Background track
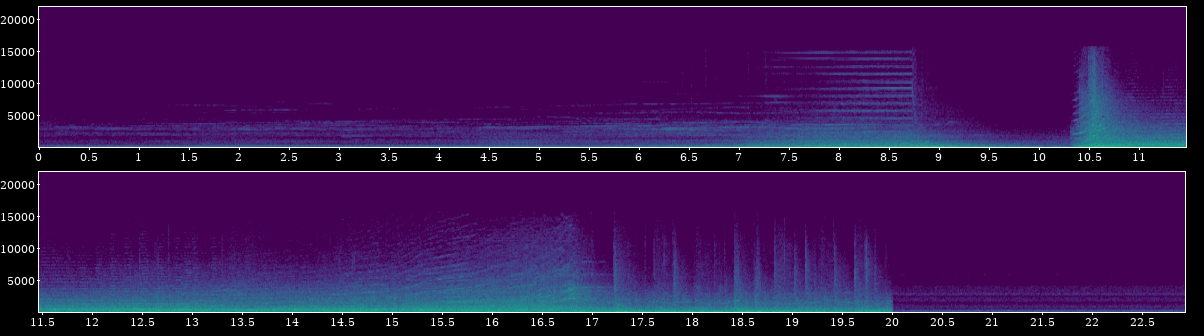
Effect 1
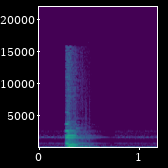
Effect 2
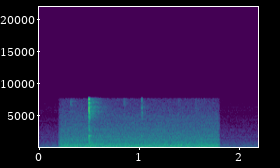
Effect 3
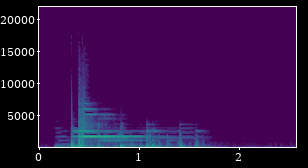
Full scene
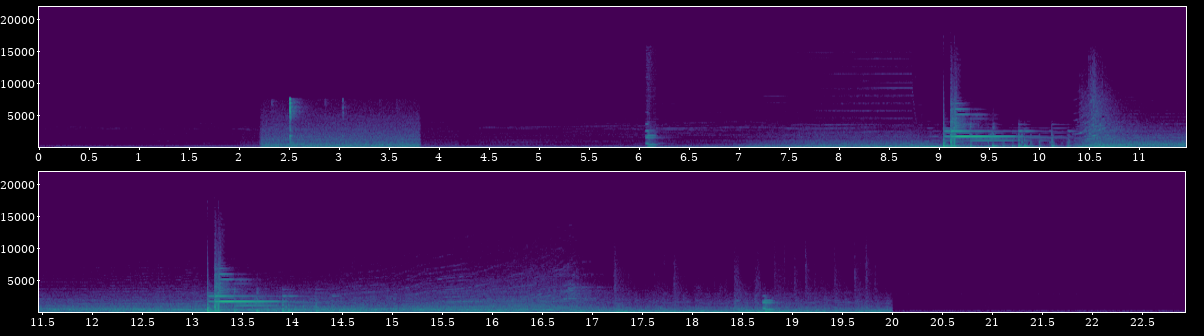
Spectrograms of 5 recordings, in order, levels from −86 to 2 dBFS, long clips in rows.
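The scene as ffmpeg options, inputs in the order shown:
-filter_complex "[1:a]asplit=2[a][b];[3:a]asplit=2[c][d];[0:a]volume=-13.5dB[e];[c]equalizer=f=540:t=o:w=0.72:g=-7.5[f];[b]lowpass=f=1.7k:w=0.5412,lowpass=f=1.7k:w=1.3066[g];[2:a]atrim=end=2.19,asetpts=PTS-STARTPTS,volume=-15.5dB,afade=t=in:d=0.004:c=hsin,afade=t=out:st=2.186:d=0.004:c=hsin,adelay=2010[h];[a]atrim=end=1.18,asetpts=PTS-STARTPTS,volume=-15.5dB,afade=t=in:d=0.004:c=hsin,afade=t=out:st=1.176:d=0.004:c=hsin,adelay=5800[i];[f]atrim=end=2.57,asetpts=PTS-STARTPTS,volume=-2dB,afade=t=in:d=0.004:c=hsin,afade=t=out:st=2.566:d=0.004:c=hsin,adelay=8720[j];[d]atrim=end=2.57,asetpts=PTS-STARTPTS,volume=-2dB,afade=t=in:d=0.004:c=hsin,afade=t=out:st=2.566:d=0.004:c=hsin,adelay=12830[k];[g]atrim=end=1.18,asetpts=PTS-STARTPTS,volume=-9dB,afade=t=in:d=0.004:c=hsin,afade=t=out:st=1.176:d=0.004:c=hsin,adelay=813204S[l];[e][h][i][j][k][l]amix=inputs=6:normalize=0"

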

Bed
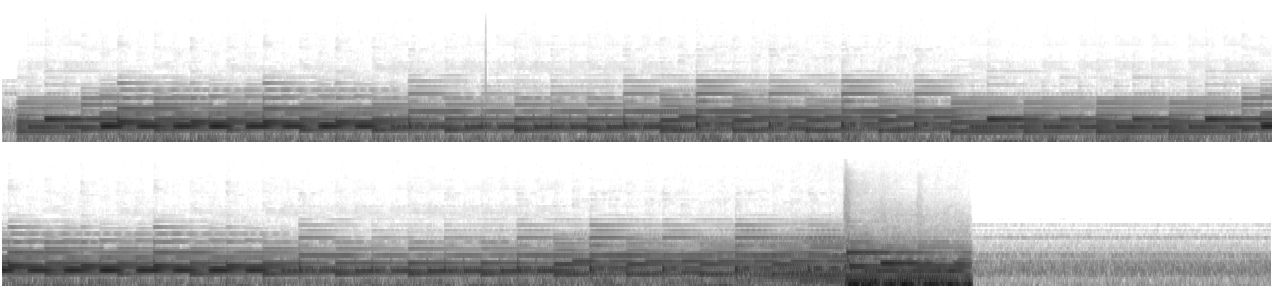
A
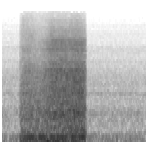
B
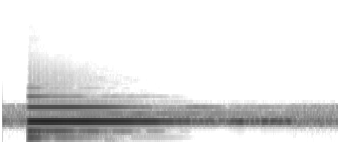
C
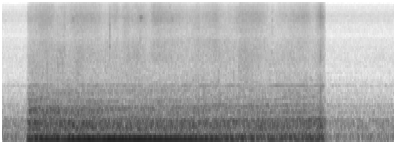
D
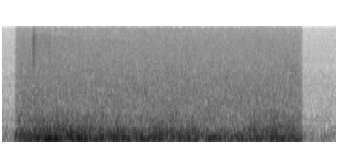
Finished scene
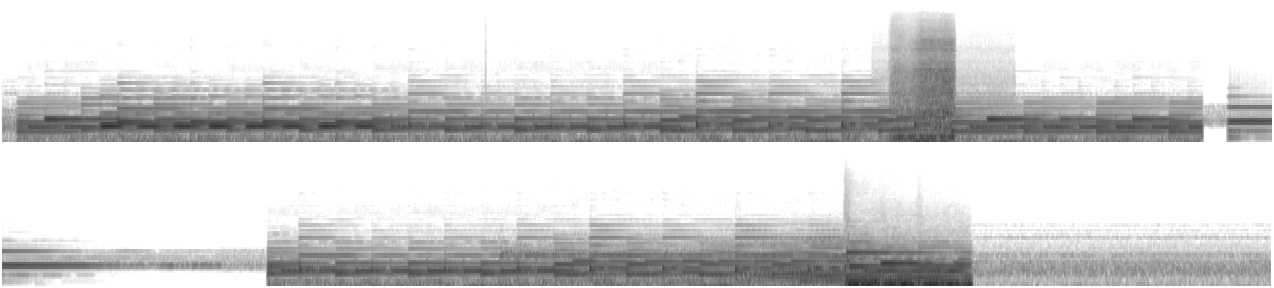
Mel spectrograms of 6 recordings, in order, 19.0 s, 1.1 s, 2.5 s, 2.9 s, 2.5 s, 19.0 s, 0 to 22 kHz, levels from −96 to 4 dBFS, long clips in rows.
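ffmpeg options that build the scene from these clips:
-filter_complex "[0:a]volume=-7dB[a];[3:a]asuperpass=centerf=830:order=4:qfactor=2.6[b];[a]asplit=2[c][d];[c]atrim=end=9.004[e];[2:a]atrim=end=2.52,asetpts=PTS-STARTPTS,volume=-16.5dB[f];[d]atrim=start=11.516[g];[1:a]atrim=end=1.08,asetpts=PTS-STARTPTS,volume=-7dB,afade=t=in:d=0.004:c=hsin,afade=t=out:st=1.076:d=0.004:c=hsin,adelay=6520[h];[b]atrim=end=2.94,asetpts=PTS-STARTPTS,volume=-11.5dB,afade=t=in:d=0.004:c=hsin,afade=t=out:st=2.936:d=0.004:c=hsin,adelay=13060[i];[e][f]acrossfade=d=0.004:c1=hsin:c2=hsin[j];[j][g]acrossfade=d=0.004:c1=hsin:c2=hsin[k];[k][h][i]amix=inputs=3:normalize=0"

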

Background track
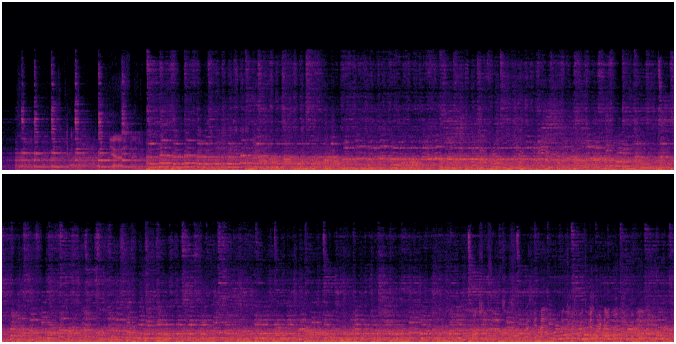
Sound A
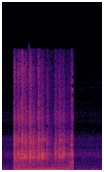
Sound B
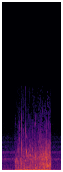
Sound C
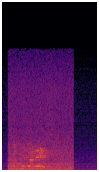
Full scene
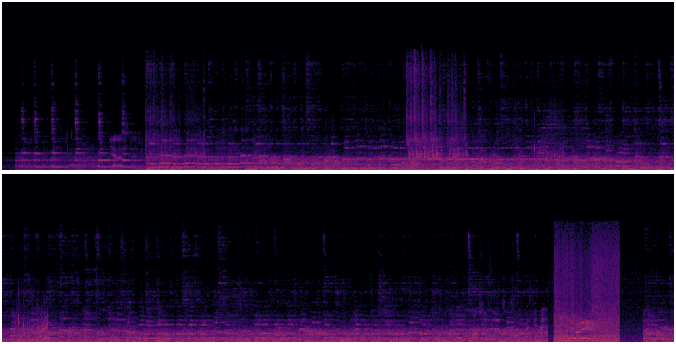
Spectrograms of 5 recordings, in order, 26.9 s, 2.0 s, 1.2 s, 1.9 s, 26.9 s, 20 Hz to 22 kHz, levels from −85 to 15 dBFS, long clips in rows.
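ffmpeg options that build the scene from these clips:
-filter_complex "[1:a]asplit=2[a][b];[2:a]asplit=2[c][d];[0:a]volume=-16dB[e];[a]acompressor=threshold=-36dB:ratio=6:attack=3.2:release=140:knee=1:detection=peak[f];[b]acrossover=split=680|3700[g][h][i];[h]adelay=40[j];[g]adelay=80[k];[k][j][i]amix=inputs=3:normalize=0[l];[c]acompressor=threshold=-26dB:ratio=6:attack=3.2:release=140:knee=1:detection=peak[m];[3:a]acompressor=threshold=-25dB:ratio=6:attack=3.2:release=140:knee=1:detection=peak[n];[e]asplit=2[o][p];[o]atrim=end=24.364[q];[n]atrim=end=1.91,asetpts=PTS-STARTPTS,volume=-8dB[r];[p]atrim=start=26.266[s];[f]atrim=end=2,asetpts=PTS-STARTPTS,volume=-14dB,afade=t=in:d=0.004:c=hsin,afade=t=out:st=1.996:d=0.004:c=hsin,adelay=2640[t];[l]atrim=end=2,asetpts=PTS-STARTPTS,volume=-15.5dB,afade=t=in:d=0.004:c=hsin,afade=t=out:st=1.996:d=0.004:c=hsin,adelay=7850[u];[m]atrim=end=1.18,asetpts=PTS-STARTPTS,volume=-16dB,afade=t=in:d=0.004:c=hsin,afade=t=out:st=1.176:d=0.004:c=hsin,adelay=10270[v];[d]atrim=end=1.18,asetpts=PTS-STARTPTS,volume=-16dB,afade=t=in:d=0.004:c=hsin,afade=t=out:st=1.176:d=0.004:c=hsin,adelay=13390[w];[q][r]acrossfade=d=0.004:c1=hsin:c2=hsin[x];[x][s]acrossfade=d=0.004:c1=hsin:c2=hsin[y];[y][t][u][v][w]amix=inputs=5:normalize=0"

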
